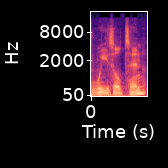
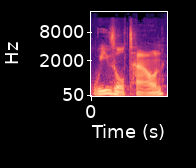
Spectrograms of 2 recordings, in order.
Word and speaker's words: Weaselton: Duke Weaselton is voiced by Alan Tudyk, who also voiced the Duke of Weaselton, often mispronounced Weaseltown, in Frozen in 2013.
